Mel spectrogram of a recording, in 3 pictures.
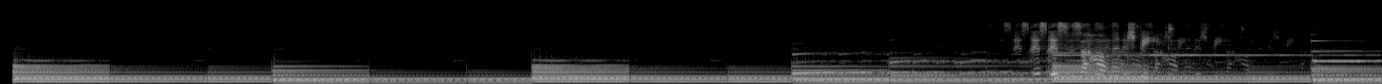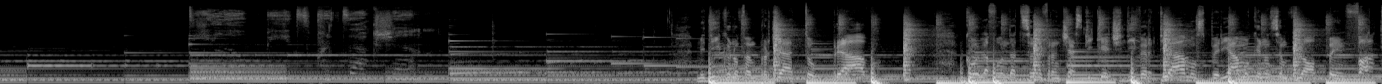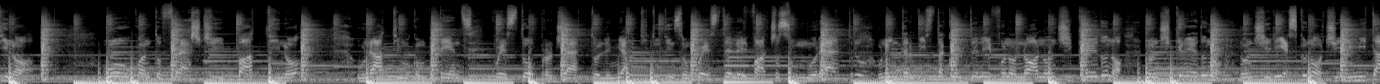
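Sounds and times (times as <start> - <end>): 
rap music: 20.4 - 41.4.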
